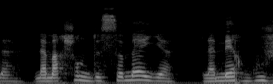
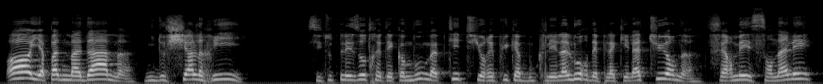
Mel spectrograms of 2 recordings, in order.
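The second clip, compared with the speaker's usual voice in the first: much louder, harsh scolding; scolding landlady; 11 dB louder than usual. Acted. The landlady loudly scolding the girl for whining. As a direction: cut her off and berate her.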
